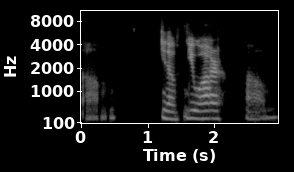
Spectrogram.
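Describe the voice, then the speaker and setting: A woman with a Croatian accent against a quiet background, the sound dry and close with no echo. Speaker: iOS developer and conference speaker. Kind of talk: conference-style talk. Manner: hesitant, many fillers.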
